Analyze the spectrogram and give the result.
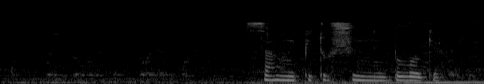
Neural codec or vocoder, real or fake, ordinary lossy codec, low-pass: none; real; MP3, 32 kbps; 7.2 kHz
